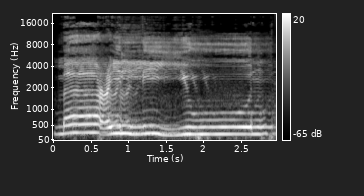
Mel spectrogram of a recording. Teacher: عین کو وسط الحلق سے ادا کریں گے، لام اور یا مشدد کو شدت کے ساتھ ادا کیا جائے گا.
